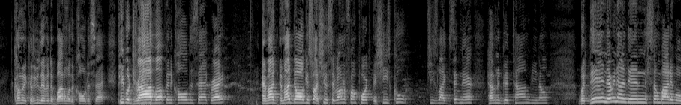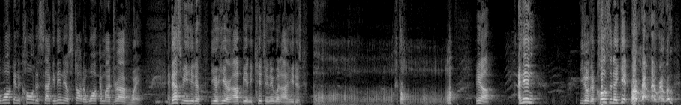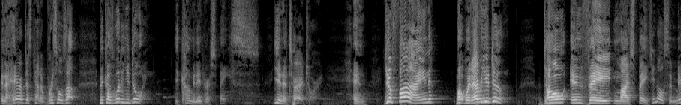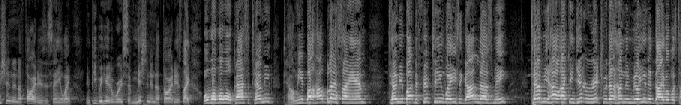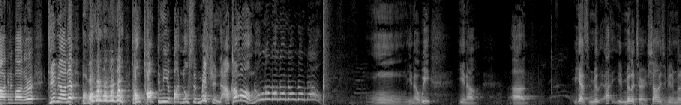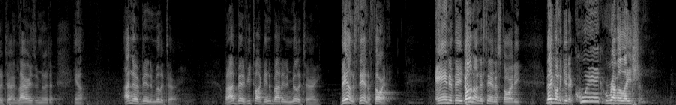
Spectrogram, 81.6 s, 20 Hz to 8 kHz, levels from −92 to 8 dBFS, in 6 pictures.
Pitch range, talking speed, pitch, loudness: 170-260 Hz, 195 wpm, 215 Hz, -21 LUFS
